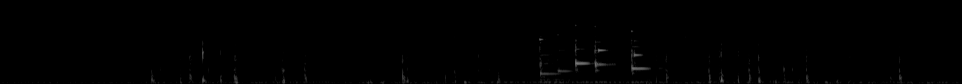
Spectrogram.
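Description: A short electronic notification jingle of about five quick pitched notes, lasting about a second, near the middle. Faint irregular clicks come and go around it over near silence.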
